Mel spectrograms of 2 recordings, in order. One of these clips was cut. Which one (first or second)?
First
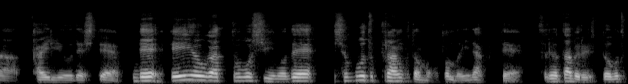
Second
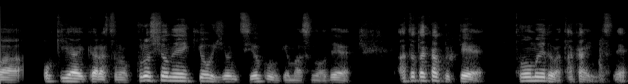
first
